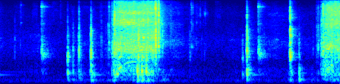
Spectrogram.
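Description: Cordless drill-driver backing screws out of an electric fence energizer's case. It runs in short bursts, one of about half a second around a second and a half in and another starting near the end, with light clicks of the bit on the screws between.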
